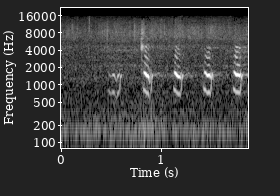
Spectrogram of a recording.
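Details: Wild turkey answering mouth-made hen calls near a house: four short, faint, downslurred yelps spaced about a third of a second apart over quiet background.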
